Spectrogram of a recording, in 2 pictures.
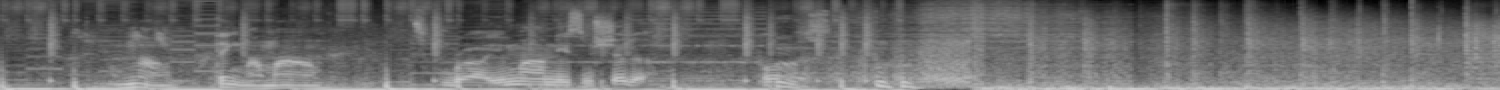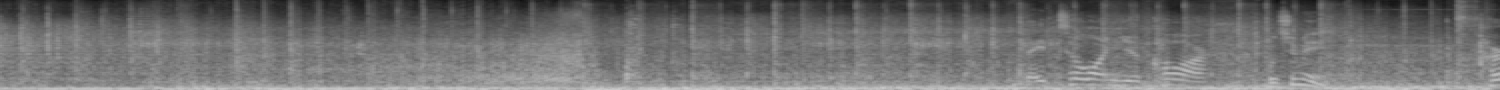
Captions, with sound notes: - I don't know. I think my mom. - Bro, your mom needs some sugar. - Of course. (intense music) (metal clanks) - They towing your car. - What you mean?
